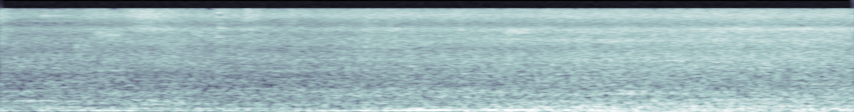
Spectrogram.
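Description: Steady background noise of the shop: a low rumble under an even hiss, growing a little louder about halfway through.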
